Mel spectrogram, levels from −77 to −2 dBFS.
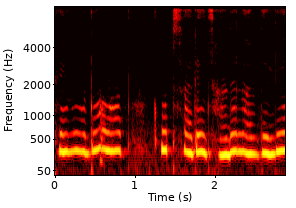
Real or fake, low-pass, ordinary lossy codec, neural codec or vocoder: fake; none; none; codec, 16 kHz, 2 kbps, FunCodec, trained on LibriTTS, 25 frames a second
